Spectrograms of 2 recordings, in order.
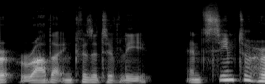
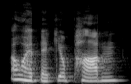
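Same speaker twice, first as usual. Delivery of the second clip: higher, louder flustered apology; hasty cry; 7 semitones higher, 6 dB louder than usual. A narrator's reading. Alice has frightened the mouse, hasty apologetic cry. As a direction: blurt the apology up high. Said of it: "cried Alice hastily".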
